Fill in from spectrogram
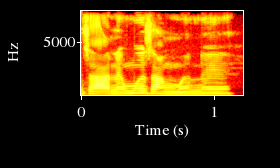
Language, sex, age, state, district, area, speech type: Bodo, female, 45-60, Assam, Udalguri, rural, spontaneous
